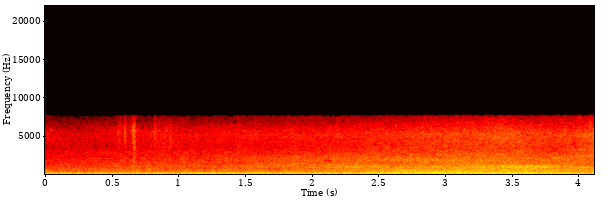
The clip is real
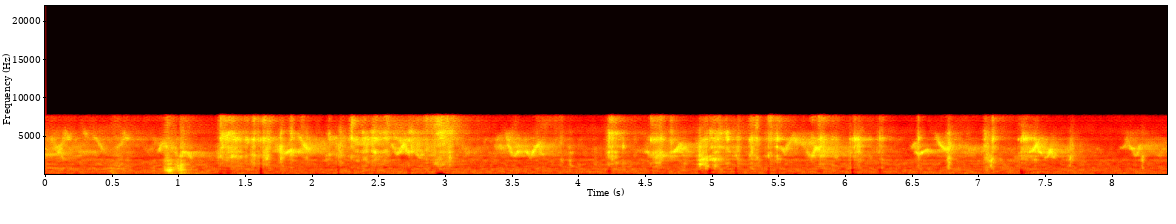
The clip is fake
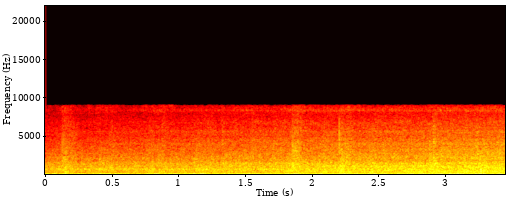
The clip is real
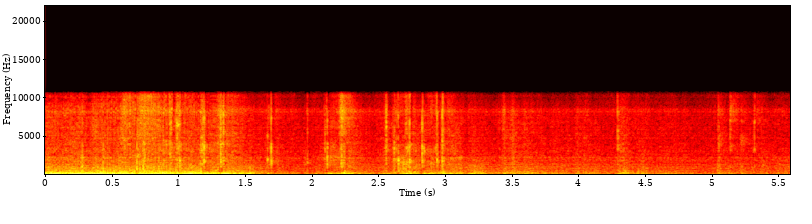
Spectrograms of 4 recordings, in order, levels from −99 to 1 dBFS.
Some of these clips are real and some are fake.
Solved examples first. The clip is fake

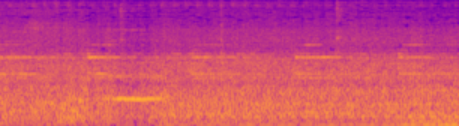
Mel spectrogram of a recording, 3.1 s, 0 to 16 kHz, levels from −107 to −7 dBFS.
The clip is fake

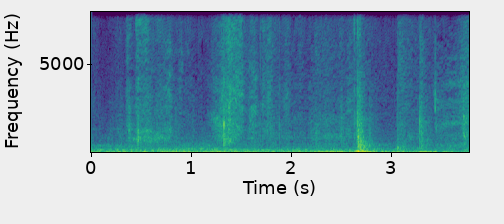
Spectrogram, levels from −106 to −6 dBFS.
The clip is fake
